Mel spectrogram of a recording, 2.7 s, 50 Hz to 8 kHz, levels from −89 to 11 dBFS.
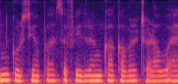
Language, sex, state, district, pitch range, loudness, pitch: Hindi, female, Maharashtra, Washim, 180-190 Hz, -14 LUFS, 185 Hz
